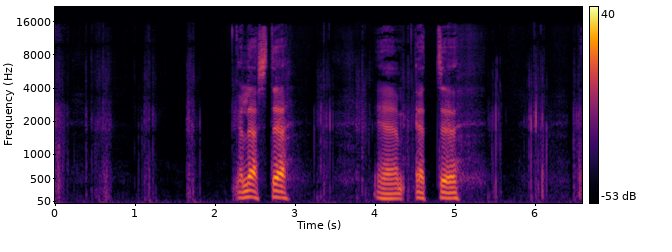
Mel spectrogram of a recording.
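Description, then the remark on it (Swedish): Soft, steady crunching footsteps in snow, a string of faint gritty steps that carry on beneath a person talking. “Jag tänker det kanske är en skön omväxling mot det här knastret.”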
